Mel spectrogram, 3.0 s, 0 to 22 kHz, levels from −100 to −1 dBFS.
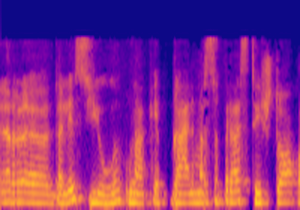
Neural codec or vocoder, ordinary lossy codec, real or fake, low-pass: codec, 24 kHz, 1.5 kbps, HILCodec; MP3, 48 kbps; fake; 9.9 kHz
